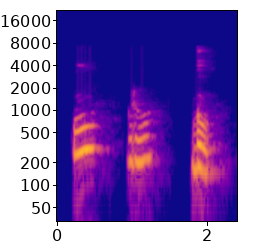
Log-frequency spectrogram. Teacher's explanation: A sílaba mais forte é a última, mas ela não possui acento. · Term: sílaba tônica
